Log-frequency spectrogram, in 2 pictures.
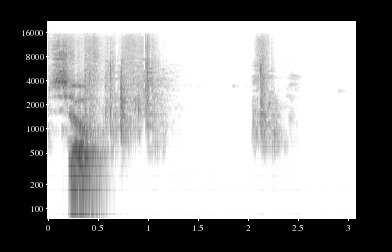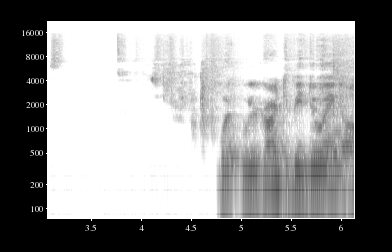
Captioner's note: papers rustling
